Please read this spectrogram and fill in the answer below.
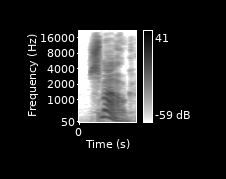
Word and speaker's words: Smaug: him I've heard the I have heard Tom Shippy pronounce smog. Right. Yeah. Yeah. And so it must be right. Yeah. And I've concluded that it must be right too.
